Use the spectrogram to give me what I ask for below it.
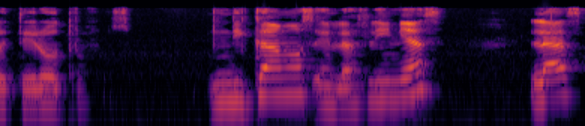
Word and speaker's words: heterótrofo: Entonces sería heterótrofo. Muy bien. Heterótrofo. Los acentos, la ortografía siempre es importante cuidar, ¿no? Heterótrofo empieza con H. Tiene acento en la O.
